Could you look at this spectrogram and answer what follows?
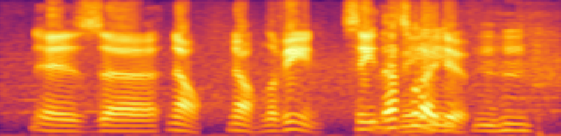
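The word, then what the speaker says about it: Lavigne: like a little laig and then just but LaVine is is rare I usually don't get LaVine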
